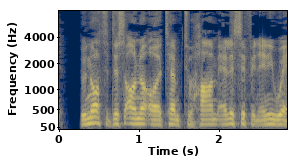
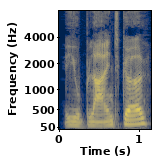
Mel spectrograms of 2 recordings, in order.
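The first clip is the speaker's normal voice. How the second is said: ordinary delivery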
